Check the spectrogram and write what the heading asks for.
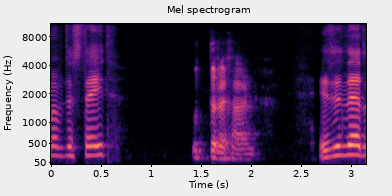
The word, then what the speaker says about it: Uttarakhand: The case was in that state, We, so that and this is state's with high how do you court, pronounce the name of the state? Uttarakhand.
